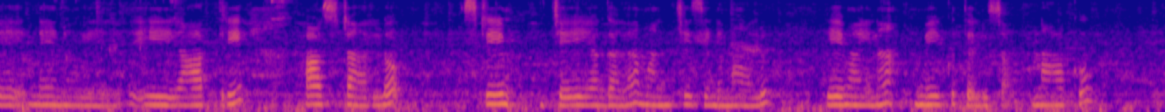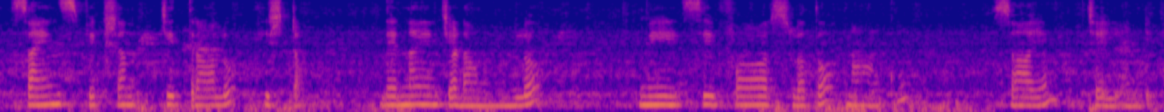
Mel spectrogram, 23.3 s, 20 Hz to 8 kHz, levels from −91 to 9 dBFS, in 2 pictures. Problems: constant background noise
